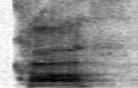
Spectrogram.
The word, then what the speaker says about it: Kaf: Kaf. Pronounced with a K sound. And as you'll notice again, you see another dagesh, a dot in the middle, which will give it the K sound pronunciation, ka. Without the dagesh, all right? Without it, you get haf, another guttural sound like hit, haf, right? Like another CH type of sound.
